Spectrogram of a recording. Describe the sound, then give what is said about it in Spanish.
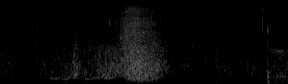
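A single soft sea wave rushes in and recedes on an empty island beach, swelling to a gentle hiss midway and fading again. Quiet, with no voices, and a couple of faint ticks near the end. “Solo se escuchan a las gaviotas y a algún otro pájaro, las olas del mar.”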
